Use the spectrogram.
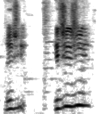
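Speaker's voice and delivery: ordinary talk, nothing marked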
